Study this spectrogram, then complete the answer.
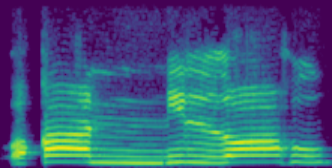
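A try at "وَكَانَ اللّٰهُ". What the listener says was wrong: আপু, নুনে জবর। ওয়াকানাল্লাহু।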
